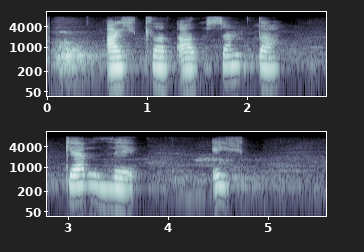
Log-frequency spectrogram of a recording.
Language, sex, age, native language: Icelandic, male, 8, Icelandic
